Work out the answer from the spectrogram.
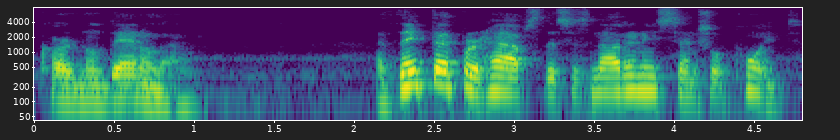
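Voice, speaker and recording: A man reading a devotional dialogue aloud in measured, deliberate phrases. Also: a little high, very animated, mellow. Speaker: reader of a devotional book; parent reading aloud at a child's bedtime.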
